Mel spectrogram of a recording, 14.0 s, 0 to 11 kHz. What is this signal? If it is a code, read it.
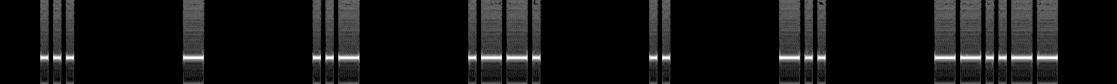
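Morse code, heard as a keyed tone, about 15 wpm, spaced as for 5 wpm, 1000 Hz. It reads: STUPID,
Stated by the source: Morse code at 5 wpm.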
